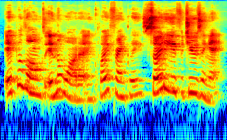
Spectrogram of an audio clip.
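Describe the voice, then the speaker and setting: Woman voicing a high-voiced ghost queen, haughty and scornful, puppet play, roomy echo. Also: animated, brisk, vocal fry, a little mellow. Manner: scornful, imperious complaining.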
